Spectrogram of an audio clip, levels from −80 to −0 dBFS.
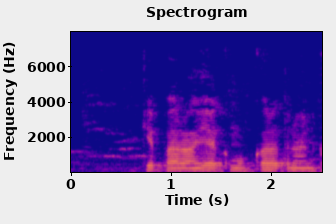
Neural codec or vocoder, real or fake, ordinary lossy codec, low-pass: none; real; MP3, 32 kbps; 7.2 kHz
